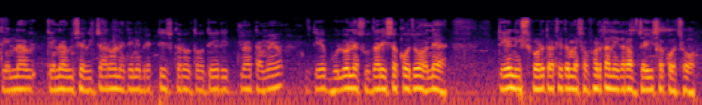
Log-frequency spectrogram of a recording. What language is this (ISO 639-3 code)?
guj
